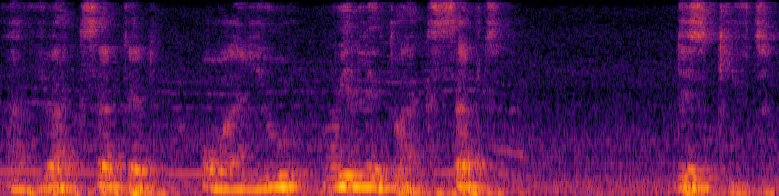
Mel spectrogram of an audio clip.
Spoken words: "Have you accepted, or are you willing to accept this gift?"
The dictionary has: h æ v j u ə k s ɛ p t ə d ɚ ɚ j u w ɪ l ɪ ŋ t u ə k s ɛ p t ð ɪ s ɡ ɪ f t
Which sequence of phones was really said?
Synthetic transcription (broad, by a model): h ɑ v j u ə k s ɛ p t ə d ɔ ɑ j u w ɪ l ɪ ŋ t u ə k s ɛ p t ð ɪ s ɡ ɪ f t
